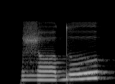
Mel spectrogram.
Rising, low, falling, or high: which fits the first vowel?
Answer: low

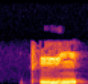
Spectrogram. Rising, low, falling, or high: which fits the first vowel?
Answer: low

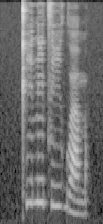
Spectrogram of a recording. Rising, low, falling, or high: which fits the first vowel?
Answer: high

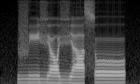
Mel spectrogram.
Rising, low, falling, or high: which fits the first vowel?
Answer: low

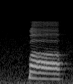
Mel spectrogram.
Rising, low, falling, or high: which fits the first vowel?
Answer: low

